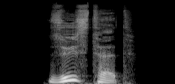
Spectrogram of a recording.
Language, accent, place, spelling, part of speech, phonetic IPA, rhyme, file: German, Germany, Berlin, süßtet, verb, [ˈzyːstət], -yːstət, De-süßtet.ogg
- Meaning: inflection of süßen: 1. second-person plural preterite 2. second-person plural subjunctive II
